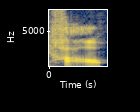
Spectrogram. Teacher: c'est le A qui est prononcé plus long que le O. Donc ça sera sur la voyelle, et quand il y en a 2, sur la voyelle la prononcée le plus longtemps.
